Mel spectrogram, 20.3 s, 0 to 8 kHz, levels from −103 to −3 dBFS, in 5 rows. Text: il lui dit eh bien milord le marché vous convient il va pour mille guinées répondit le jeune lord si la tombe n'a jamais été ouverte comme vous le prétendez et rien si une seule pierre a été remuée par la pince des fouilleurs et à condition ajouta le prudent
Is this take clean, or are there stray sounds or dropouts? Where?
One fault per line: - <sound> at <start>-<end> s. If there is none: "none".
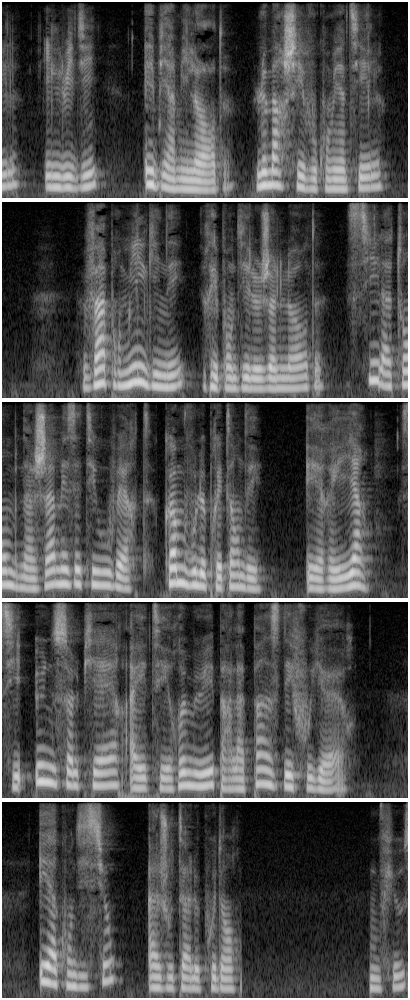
none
